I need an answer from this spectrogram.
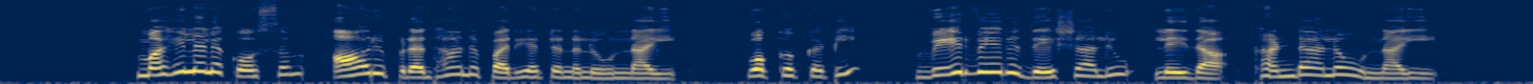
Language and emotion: Telugu, neutral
